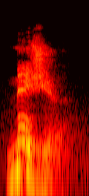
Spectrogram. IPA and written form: ˈmeʒə (measure)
